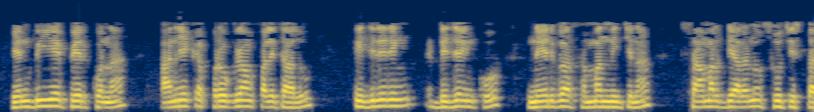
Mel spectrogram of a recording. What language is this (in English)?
Telugu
